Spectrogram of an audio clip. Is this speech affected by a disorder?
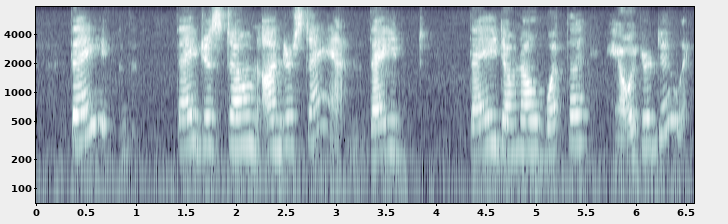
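Yes: stuttering; long-standing stuttering, managed over the years; here repeated words, prolonged sounds.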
